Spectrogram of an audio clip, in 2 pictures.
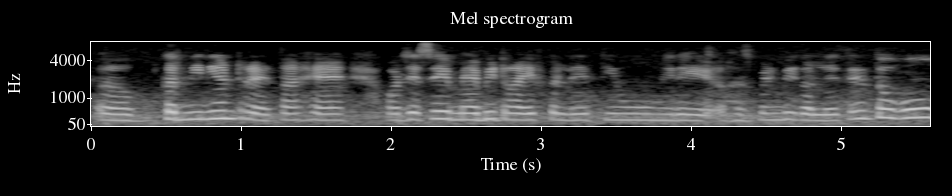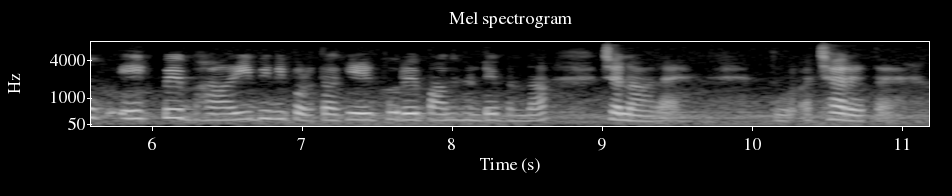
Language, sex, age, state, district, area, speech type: Urdu, female, 30-45, Delhi, North East Delhi, urban, spontaneous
